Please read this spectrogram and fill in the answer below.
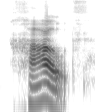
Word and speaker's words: goud: Goud.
